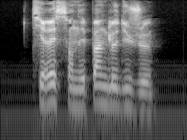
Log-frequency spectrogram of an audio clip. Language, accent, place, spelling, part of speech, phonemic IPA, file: French, France, Lyon, tirer son épingle du jeu, verb, /ti.ʁe sɔ̃.n‿e.pɛ̃.ɡlə dy ʒø/, LL-Q150 (fra)-tirer son épingle du jeu.wav
- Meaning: to play one's cards right; to make it out of a potentially bad situation relatively unscathed; to pull out skilfully while the going is still good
